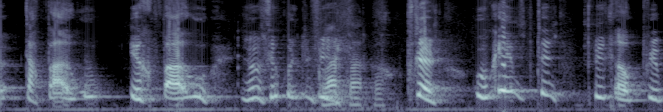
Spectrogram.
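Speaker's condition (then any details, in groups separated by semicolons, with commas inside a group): Cerebral palsy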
